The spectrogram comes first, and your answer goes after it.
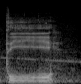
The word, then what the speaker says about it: ye: the back alley and that ye is actually pronounced as the all right that was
